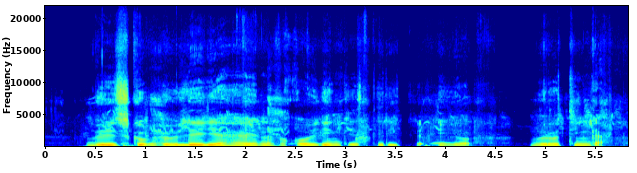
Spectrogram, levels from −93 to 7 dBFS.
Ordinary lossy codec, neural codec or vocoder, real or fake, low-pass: none; none; real; none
